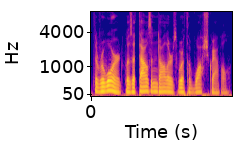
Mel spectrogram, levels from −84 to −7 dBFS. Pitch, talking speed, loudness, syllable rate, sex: 105 Hz, 215 wpm, -18 LUFS, 5.0 syllables/s, male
